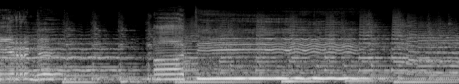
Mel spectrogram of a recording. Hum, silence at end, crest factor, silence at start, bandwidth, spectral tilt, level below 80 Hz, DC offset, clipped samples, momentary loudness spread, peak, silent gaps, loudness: none; 0 s; 12 dB; 0 s; 11.5 kHz; -6 dB/octave; -46 dBFS; under 0.1%; under 0.1%; 10 LU; -2 dBFS; none; -14 LUFS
